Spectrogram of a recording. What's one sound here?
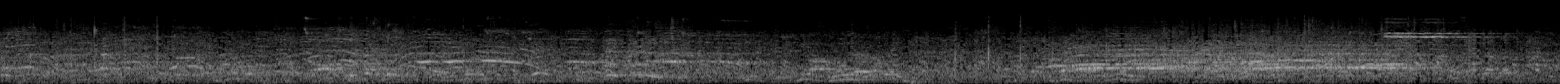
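A crowd chatters and cheers loudly in a large echoing hall.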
